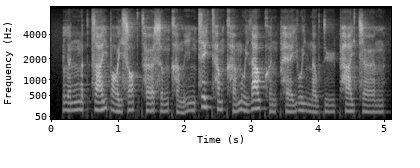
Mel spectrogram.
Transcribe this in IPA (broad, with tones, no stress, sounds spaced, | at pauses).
l ɵ˨˧ n n̪ ɐ˧ k̚ t͡s aː˨˥ j p ɔː˨˩ j s ɔː˨˥ k̚ t̪ʰ œː˨˧ s ʊ˨˧ ŋ kʰ ɐ˨˩ m iː˧ ŋ t͡s e˥ j t̪ʰ ɐ˧ m kʰ ɐ˨˥ m uː˨ j l aː˥ w kʰ ɵ˨ n pʰ ɛː˨ j uː˧ j n̪ ɐ˨ w t̪ yː˨ pʰ aː˧ j t͡s œː˧ ŋ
